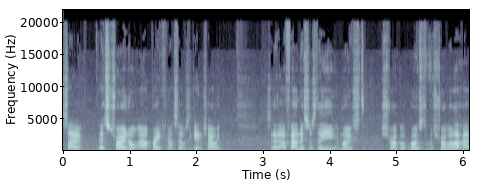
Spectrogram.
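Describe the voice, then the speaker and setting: A man speaks with an Essex accent. His pitch varies in an ordinary way. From Essex, England. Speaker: sim racing gamer. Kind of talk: gameplay commentary. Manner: casual, hesitant.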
